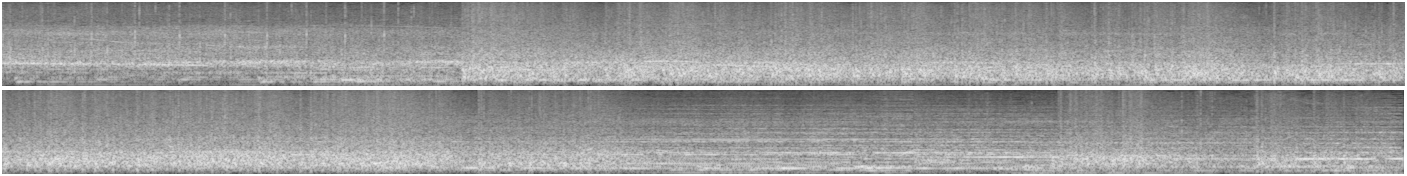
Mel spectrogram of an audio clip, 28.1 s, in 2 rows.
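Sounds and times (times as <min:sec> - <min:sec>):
fireworks crackling and popping: 0:00.0 - 0:21.4, 0:24.2 - 0:28.0.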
